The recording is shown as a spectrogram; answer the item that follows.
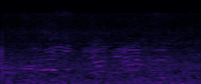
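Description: Near silence, with faint far-off voices.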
